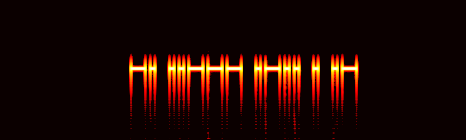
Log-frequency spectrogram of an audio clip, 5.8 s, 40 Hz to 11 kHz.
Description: Morse code, heard as a keyed tone, about 20 wpm, 700 Hz. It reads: N2LEA
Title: USA Call Signs - 5 Characters - Repeated 2x - 20wpm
